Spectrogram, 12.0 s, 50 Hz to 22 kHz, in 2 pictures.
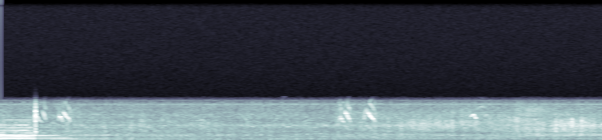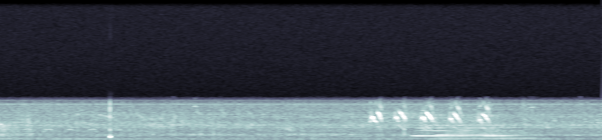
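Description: A WDM2 diesel locomotive about a kilometre off: a horn blast cuts off in the first half-second, the distant locomotive then rumbles steadily, and a second horn blast of about a second sounds near the end. A single sharp click comes about seven seconds in, and birds chirp briefly a few times.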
